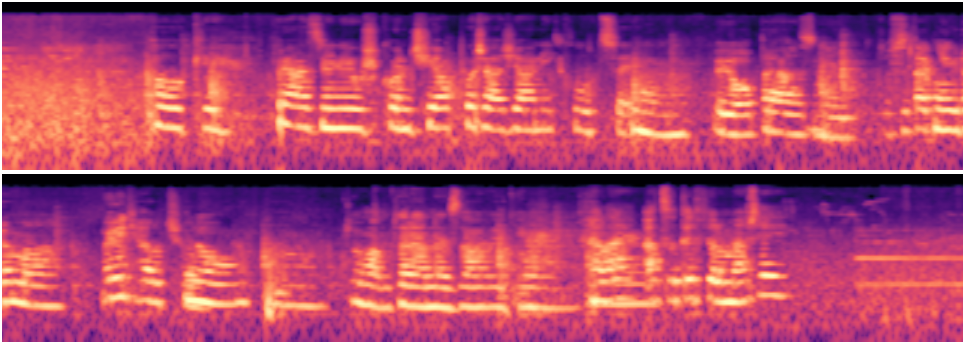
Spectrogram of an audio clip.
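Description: Young women talk with animation in a room.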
